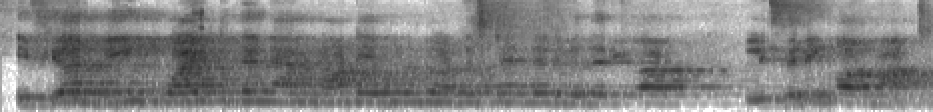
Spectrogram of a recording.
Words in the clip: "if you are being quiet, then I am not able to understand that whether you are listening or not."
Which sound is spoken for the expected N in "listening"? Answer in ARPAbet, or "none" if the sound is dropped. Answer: L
